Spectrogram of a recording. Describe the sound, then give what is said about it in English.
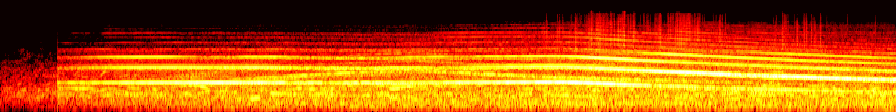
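Loud, sustained siren wails with steady tones that slowly slide in pitch, layered over a constant rumbling roar, starting abruptly and continuing throughout, as a Shriners motorcycle group comes down a hill to start a street parade on Main Street of a small town. “It started with sirens and a roar, as the Shriners Motorcycle Group came down the hill and performed spectacular maneuvers and weaved their way through each other.”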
